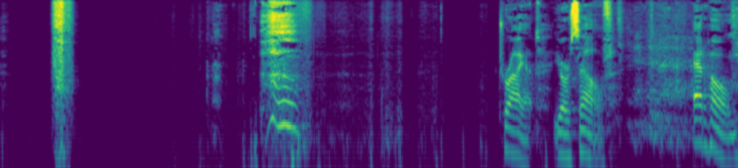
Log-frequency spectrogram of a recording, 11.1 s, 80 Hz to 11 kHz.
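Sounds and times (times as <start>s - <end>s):
person breathing out: 3.8s - 5.6s
speech: 7.6s - 9.4s, 10.4s - 11.0s
laughter: 9.2s - 11.0s.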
